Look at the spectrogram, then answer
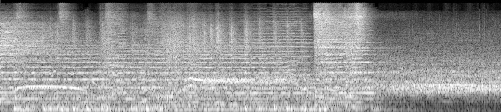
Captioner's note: applause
